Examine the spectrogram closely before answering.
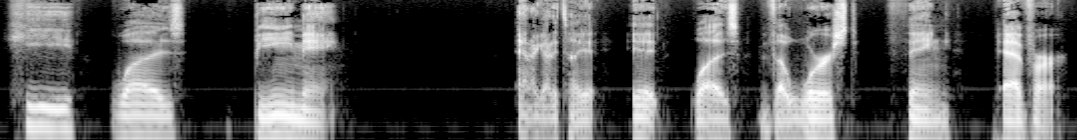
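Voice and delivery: low, drawn-out, word by word; slow dramatic emphasis. Real, not acted. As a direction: spell out the dread slowly. Dramatic deadpan climax.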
